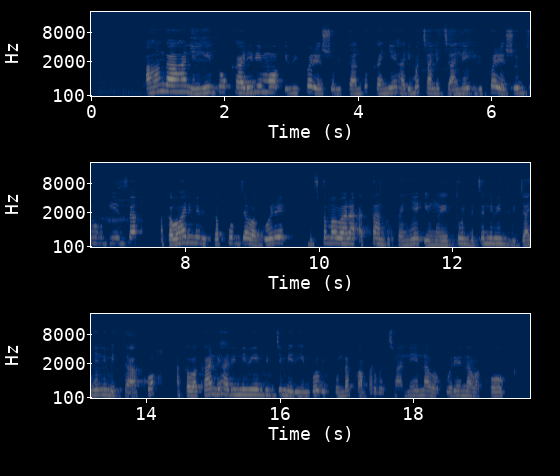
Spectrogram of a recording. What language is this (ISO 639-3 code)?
kin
